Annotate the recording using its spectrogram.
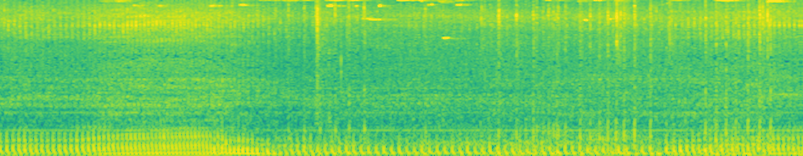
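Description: Dry branches crack and snap under motorcycle tyres.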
